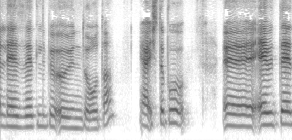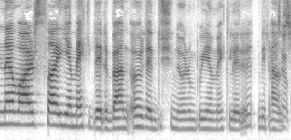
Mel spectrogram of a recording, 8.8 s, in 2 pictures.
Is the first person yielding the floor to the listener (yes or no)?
yes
